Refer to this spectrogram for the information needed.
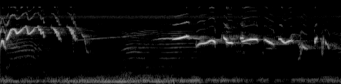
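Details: Oriental magpie-robin lure song meant to make a reluctant bird sing: rolling warbled trills and wavering high whistles, a long thin rising note between phrases, with a faint low hum behind.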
